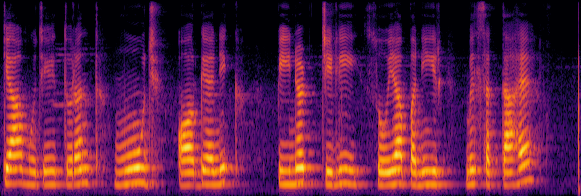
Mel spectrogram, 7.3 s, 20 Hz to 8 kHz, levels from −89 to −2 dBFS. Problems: background sounds at intervals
